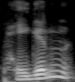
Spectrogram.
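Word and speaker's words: Pagán: Pagan, spelled pagan, but there's an accent over the second A. It's Pagan.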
